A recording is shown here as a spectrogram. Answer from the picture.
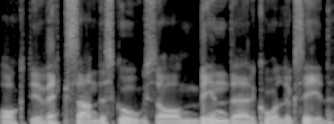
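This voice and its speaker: A man's fairly low, ordinary speaking voice at a fairly slow pace, with ordinary pitch variation, in a very clean, dry, close recording with no echo and a silent background. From Sweden, Norrköping. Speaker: finance manager, engineer by training. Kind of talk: casual podcast interview.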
